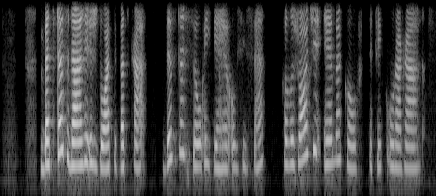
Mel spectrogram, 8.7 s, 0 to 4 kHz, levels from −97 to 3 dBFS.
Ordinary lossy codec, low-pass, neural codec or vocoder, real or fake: Opus, 32 kbps; 3.6 kHz; autoencoder, 22.05 kHz, a latent of 192 numbers a frame, VITS, trained on one speaker; fake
